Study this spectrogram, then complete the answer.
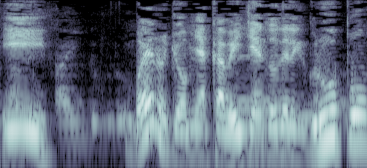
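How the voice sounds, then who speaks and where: A man speaks in an animated tone, his pitch swinging very widely. Noticeable background noise sits behind him. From Brazil, Minas Gerais. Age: 20s. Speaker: network marketing distributor. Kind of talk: motivational testimony.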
